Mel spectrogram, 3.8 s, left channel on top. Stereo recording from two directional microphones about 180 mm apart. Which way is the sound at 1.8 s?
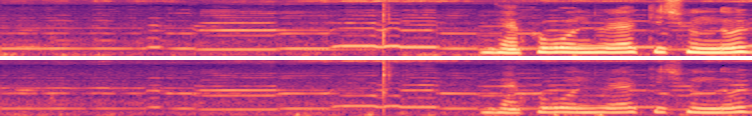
35° left (ahead or behind).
